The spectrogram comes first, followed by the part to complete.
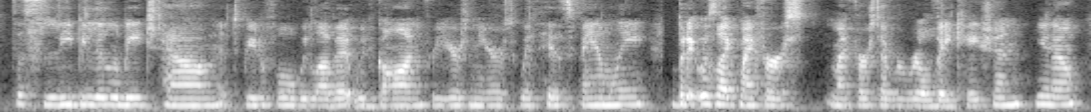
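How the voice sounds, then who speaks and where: A woman's voice: mid-range voice, flat delivery, fairly quick, hardly any pauses. A young adult woman talks to camera from a room at home, her nail polish wall behind her. She rambles, restarts her sentences and leans on fillers. She sounds a little self-conscious. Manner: self-conscious, nervous hand habit. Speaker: nail art vlogger. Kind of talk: casual storytelling vlog.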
